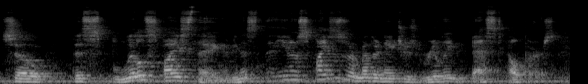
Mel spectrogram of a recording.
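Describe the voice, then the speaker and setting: A man's lively intonation at a moderate pace, with noticeable background noise. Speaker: home cook host. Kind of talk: cooking tutorial chat. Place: kitchen. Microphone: camera far.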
